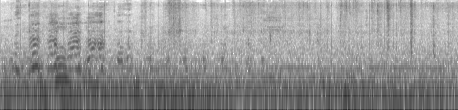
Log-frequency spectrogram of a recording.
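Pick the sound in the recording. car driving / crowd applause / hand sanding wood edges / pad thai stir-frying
car driving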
